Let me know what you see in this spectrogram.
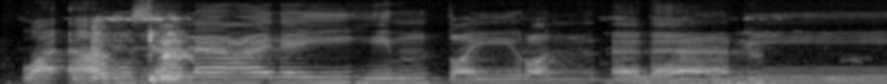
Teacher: এখানে গুণনা করা যাবে না, এটা মিম সাকিনে ইজহার, মিম সাকিনের পরে জজমালা মিমকে মিম সাকিন বলে, এরপরে ত হচ্ছে ইজহারের হরফ, বা মিম বাদে বাকি সব ইজহারের হরফ।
